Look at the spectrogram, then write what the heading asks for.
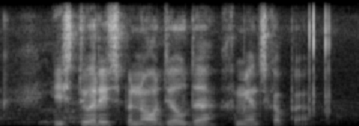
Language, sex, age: Afrikaans, male, 22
